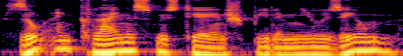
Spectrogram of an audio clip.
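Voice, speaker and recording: A man's voice: sits low, animated, slow, exaggerated voice. An actor playing a cynical male singing idol in a radio play, mocking and theatrical. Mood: wry. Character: cynical Orpheus, male idol singer of the future. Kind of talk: German radio play acting.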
